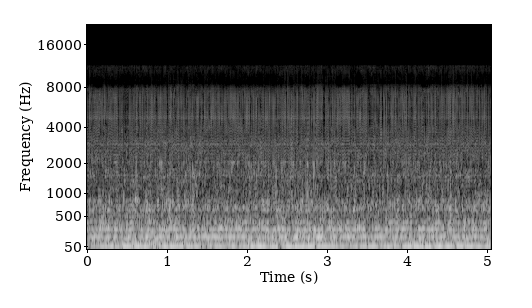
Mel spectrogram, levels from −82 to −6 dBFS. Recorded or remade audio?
remade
